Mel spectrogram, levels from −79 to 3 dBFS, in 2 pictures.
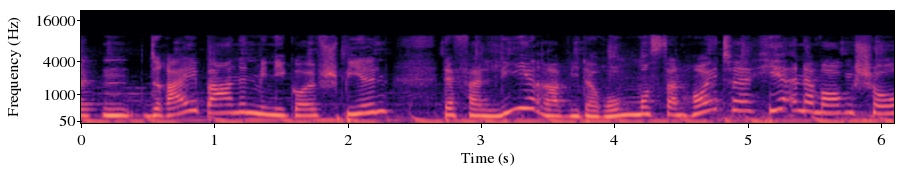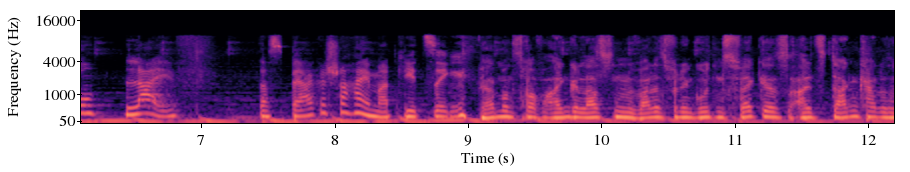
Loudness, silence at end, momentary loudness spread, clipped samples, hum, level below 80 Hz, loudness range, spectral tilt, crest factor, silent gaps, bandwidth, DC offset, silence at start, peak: -23 LUFS; 0 s; 5 LU; under 0.1%; none; -34 dBFS; 2 LU; -5.5 dB/octave; 16 dB; none; 10.5 kHz; under 0.1%; 0 s; -6 dBFS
